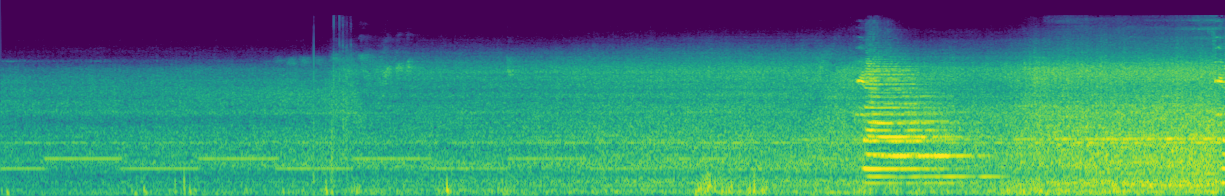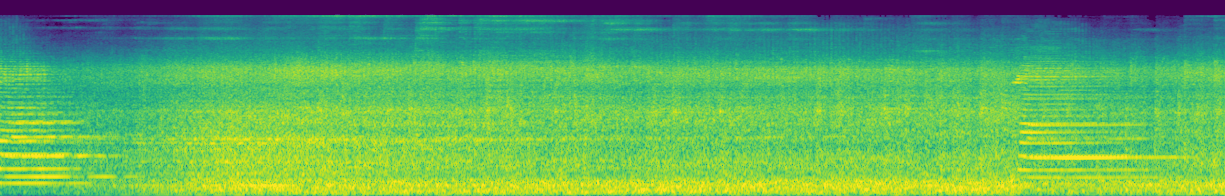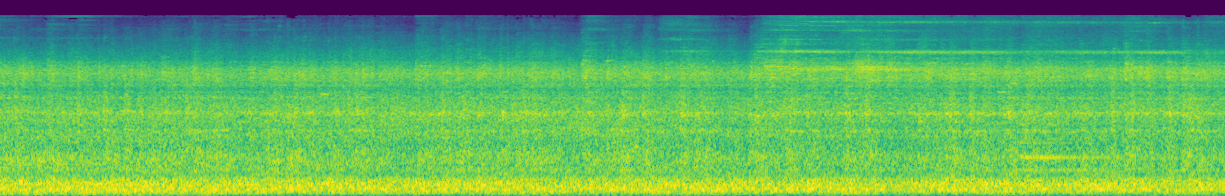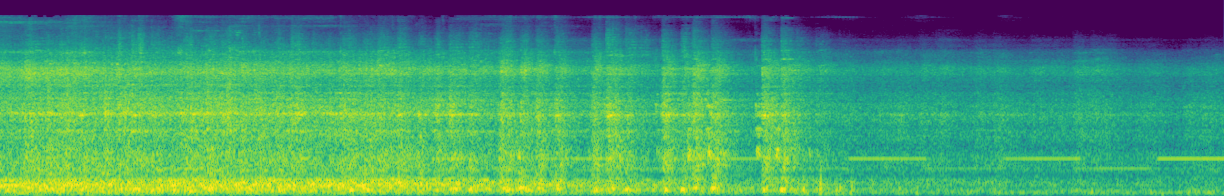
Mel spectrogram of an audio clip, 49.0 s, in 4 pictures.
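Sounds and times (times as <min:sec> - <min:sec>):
train rolling noise: 0:00.0 - 0:48.9
locomotive horn blasts: 0:08.5 - 0:10.2, 0:12.1 - 0:15.2, 0:22.4 - 0:24.2, 0:34.5 - 0:35.6
wagons clattering over rail joints: 0:14.4 - 0:45.2.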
